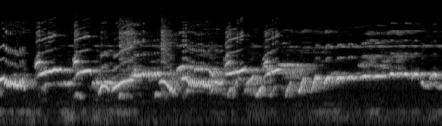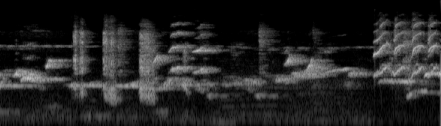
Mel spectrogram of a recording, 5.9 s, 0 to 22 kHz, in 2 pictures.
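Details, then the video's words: White-rumped shama song meant to prompt a reluctant bird to respond: a fast, varied run of rich whistled phrases and sharp chattering notes, rising and falling, with dense high trills at the end. "MURAI BATU MALES BUNYI!!! CUMA BUTUH 5 DETIK LANGSUNG RESPON!!!"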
